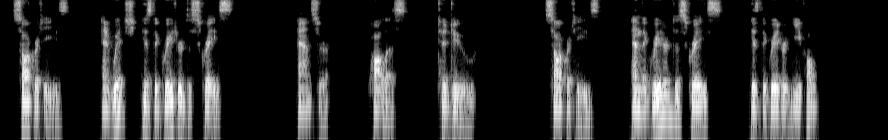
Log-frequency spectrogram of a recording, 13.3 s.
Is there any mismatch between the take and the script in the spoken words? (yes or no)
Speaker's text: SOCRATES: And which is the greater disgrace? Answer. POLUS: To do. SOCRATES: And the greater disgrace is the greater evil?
no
